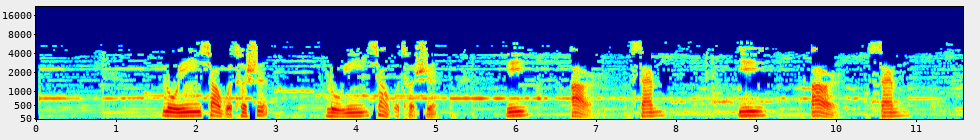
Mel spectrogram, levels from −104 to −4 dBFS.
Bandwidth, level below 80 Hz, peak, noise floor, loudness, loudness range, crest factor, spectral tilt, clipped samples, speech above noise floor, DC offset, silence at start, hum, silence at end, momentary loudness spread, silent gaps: 6.4 kHz; -52 dBFS; -2 dBFS; -40 dBFS; -19 LUFS; 4 LU; 18 dB; -5 dB/octave; under 0.1%; 23 dB; under 0.1%; 0.05 s; none; 0 s; 21 LU; none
